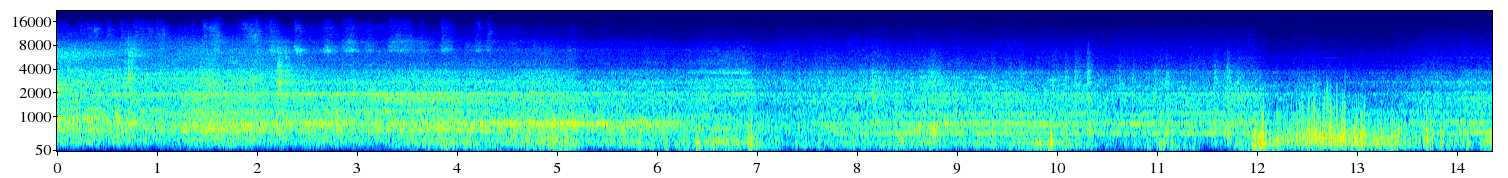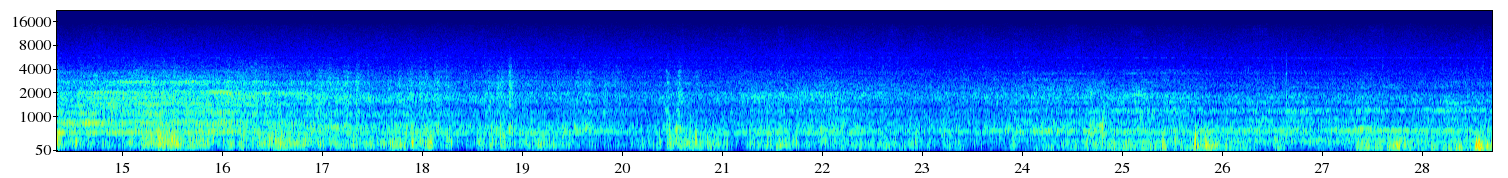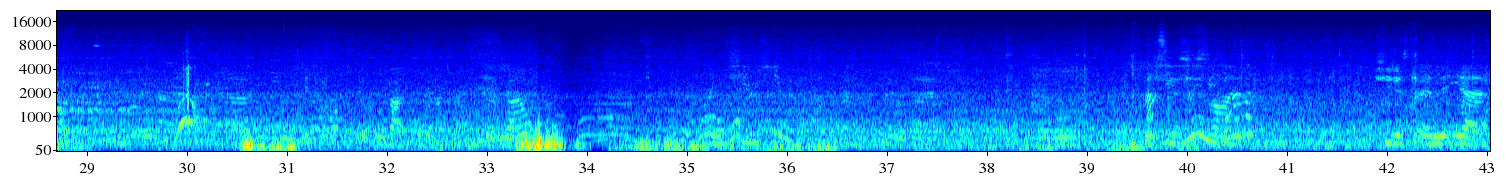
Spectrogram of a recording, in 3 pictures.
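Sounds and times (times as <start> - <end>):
train wheels clattering over rails: 0.0 - 33.7.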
